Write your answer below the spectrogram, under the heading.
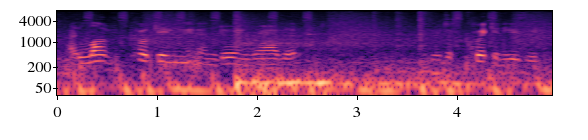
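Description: With clear music in the background, a man talks at a fairly slow pace in a dry sound with no echo. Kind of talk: casual vlog chat. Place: forest. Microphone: phone near.

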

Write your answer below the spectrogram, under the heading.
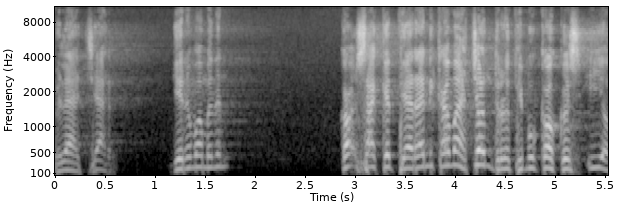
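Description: A man's high, animated voice at a moderate pace, with ordinary pitch variation, long, frequent pauses and a quiet background. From Java, Indonesia. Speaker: Islamic preacher. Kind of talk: sermon. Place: hall. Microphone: handheld.

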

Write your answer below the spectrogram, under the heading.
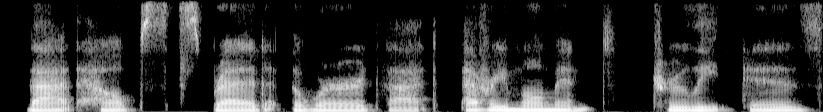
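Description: Against a quiet background, the voice moves at a very slow pace, dark, mellow and somewhat breathy. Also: woman. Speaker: podcast host. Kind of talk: podcast intro monologue. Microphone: studio mic.

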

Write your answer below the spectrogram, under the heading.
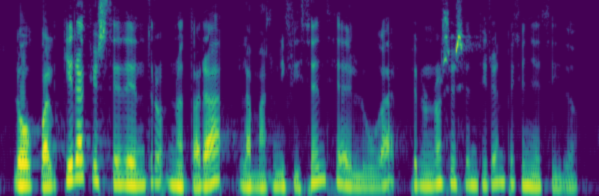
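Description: In an ordinary speaking voice, a woman talks at a moderate pace with a fairly low pitch and hardly any pauses. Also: quiet background. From Spain. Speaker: philosopher; philosopher lecturer. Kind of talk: lecture. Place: classroom. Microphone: handheld.

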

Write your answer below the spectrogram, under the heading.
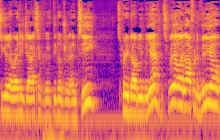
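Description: Animated in tone, a man with a high pitch speaks at a very fast pace. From Greek heritage. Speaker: gaming YouTuber. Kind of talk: gaming tutorial. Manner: casual, animated.

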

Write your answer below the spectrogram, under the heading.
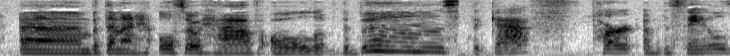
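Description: A woman with a fairly low pitch speaks at a very slow pace. Light background noise can be heard. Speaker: boat owner vlogger. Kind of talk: casual vlog chat. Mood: earnest, upbeat. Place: boat. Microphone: phone near.

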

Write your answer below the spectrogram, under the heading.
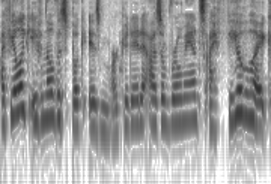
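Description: A woman speaks at a moderate pace in a medium pitch, her tone slightly mellow and her pitch variation ordinary.

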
